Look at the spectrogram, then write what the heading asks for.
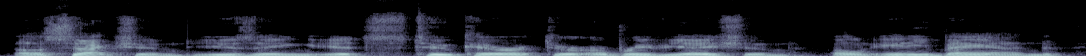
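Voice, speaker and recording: A man narrating a software tutorial as a hobbyist, explaining things in a methodical, measured way. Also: a little high. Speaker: amateur radio hobbyist hosting video tutorials. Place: home radio shack. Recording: dull, muffled lo-fi voice track.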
